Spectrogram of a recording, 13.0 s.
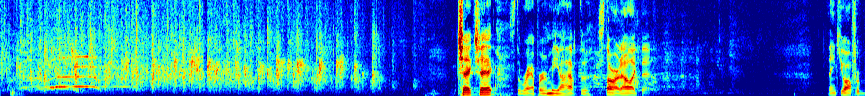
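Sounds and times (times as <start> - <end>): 
audience applause: 0.0 - 6.3
speech: 6.9 - 9.9, 12.4 - 12.9
laughter: 8.8 - 10.9.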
